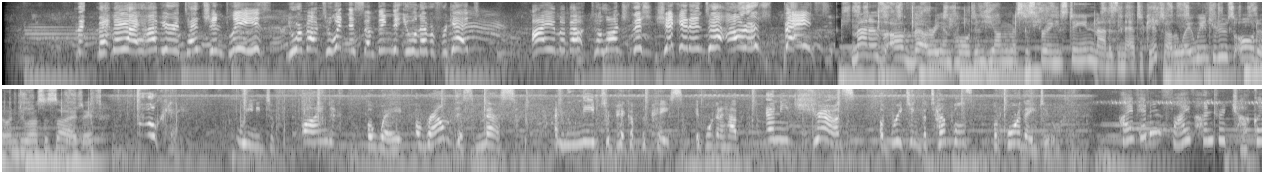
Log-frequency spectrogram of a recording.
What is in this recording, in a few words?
Character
